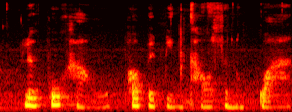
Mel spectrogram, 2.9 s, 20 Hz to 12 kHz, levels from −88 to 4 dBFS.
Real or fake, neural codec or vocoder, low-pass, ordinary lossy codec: fake; vocoder, 48 kHz, 128 mel bands, Vocos; 10.8 kHz; none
